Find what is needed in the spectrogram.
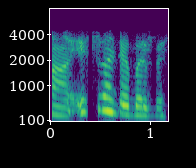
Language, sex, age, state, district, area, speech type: Kannada, female, 30-45, Karnataka, Uttara Kannada, rural, conversation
